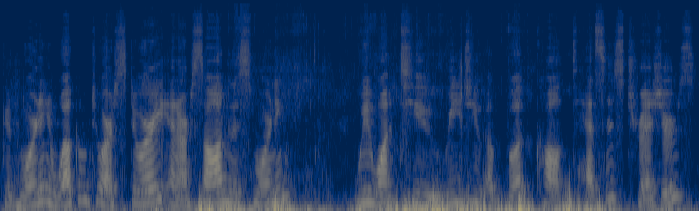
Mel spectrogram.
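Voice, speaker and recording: A woman's voice: mid-range voice, lively intonation, moderate pace. A woman reading a picture book aloud expressively to a young child in a noisy recording with clicks.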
